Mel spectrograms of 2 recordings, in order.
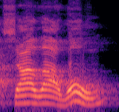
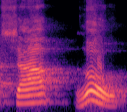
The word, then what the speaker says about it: Shalom: He got Sha, S-H-A, then he got Lo, L-O, and then M. He don't got Shalawon. He don't got S-H-A-L-A-W-O-M. He got Shalom, and then with an M. So the oppressor is pronouncing the word correctly, and fake Israelites are pronouncing it wrong because you didn't learn under commanding General YAHANNA.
